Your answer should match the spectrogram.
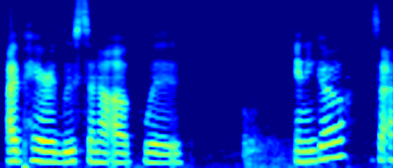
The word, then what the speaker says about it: Inigo: And I paired Lucina up with Inigo. Is that how you pronounce it, Smashy?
